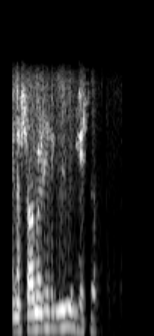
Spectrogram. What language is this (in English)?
Kashmiri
